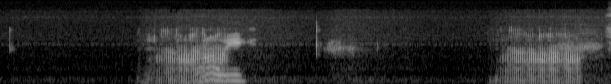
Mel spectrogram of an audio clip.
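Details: Shih Tzu dog snoring: two loud, rasping, snorting breaths about four seconds apart, with quiet between them.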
